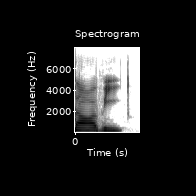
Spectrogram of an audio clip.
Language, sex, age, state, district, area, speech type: Tamil, female, 30-45, Tamil Nadu, Mayiladuthurai, rural, read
